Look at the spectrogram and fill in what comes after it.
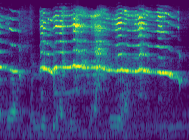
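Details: A held Angora rabbit cries as its valuable fur is removed, giving one sustained, shrill squeal that stays level and then slides slightly down. Low voices murmur indoors beneath it.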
